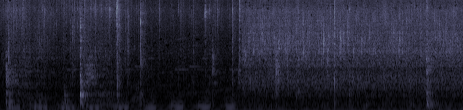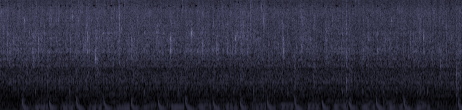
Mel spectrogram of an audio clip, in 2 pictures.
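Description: Minced meat frying in a pan, stirred and scraped with spatulas, with a few clicks of the utensils on the pan. About five seconds in, a steady sizzle starts and carries on.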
